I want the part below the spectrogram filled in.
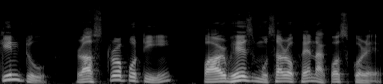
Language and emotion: Assamese, neutral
